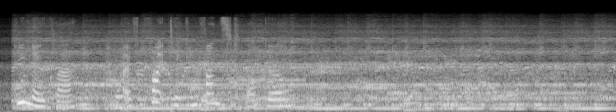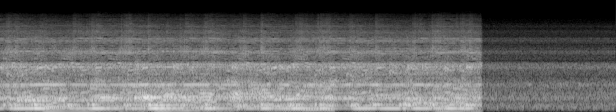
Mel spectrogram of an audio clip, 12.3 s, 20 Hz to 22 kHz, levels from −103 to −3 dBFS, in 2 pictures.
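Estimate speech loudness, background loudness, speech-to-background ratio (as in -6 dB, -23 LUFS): -21.0 LUFS, -23.0 LUFS, 2.0 dB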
